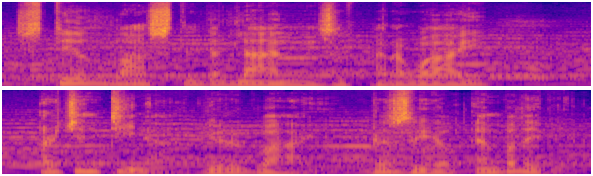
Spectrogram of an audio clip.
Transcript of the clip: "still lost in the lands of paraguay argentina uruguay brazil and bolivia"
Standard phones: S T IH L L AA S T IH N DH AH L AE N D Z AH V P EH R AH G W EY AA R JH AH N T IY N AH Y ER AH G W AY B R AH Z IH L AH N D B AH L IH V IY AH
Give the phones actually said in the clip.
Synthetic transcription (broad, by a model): S T IH L L AA S T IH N DH AH L AE N D Z AH V P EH R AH W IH AA R JH AH N T IY N AH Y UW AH G W AY B R AH Z IH L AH N B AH L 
